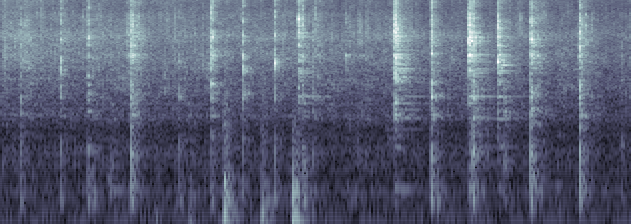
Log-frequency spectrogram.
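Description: A medium tomato sautés with pink lentils in an Instant Pot, with a soft sizzle under repeated sharp scrapes and taps of a stirring spoon, close and clear with no talking.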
